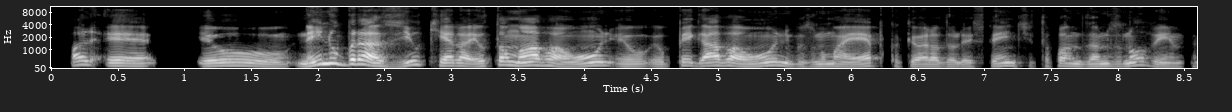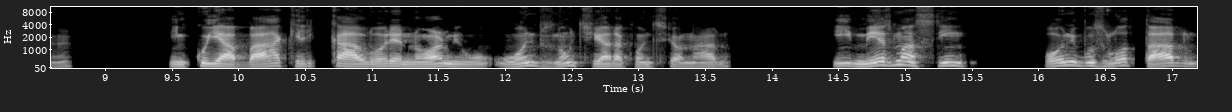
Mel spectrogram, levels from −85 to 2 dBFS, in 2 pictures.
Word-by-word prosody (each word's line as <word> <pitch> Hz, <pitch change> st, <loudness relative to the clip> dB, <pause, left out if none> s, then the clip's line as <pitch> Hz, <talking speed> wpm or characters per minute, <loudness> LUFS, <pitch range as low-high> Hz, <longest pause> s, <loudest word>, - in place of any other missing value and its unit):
Olha, 205 Hz, -, -1 dB
eh, 145 Hz, -2 st, +2 dB, 0.4 s
eu 140 Hz, -5 st, -1 dB
nem 130 Hz, -, +5 dB
no 270 Hz, +1 st, +8 dB
Brasil 205 Hz, -, +6 dB
que 170 Hz, -, -9 dB
era 155 Hz, -3 st, +4 dB
eu 130 Hz, -, 0 dB
tomava 180 Hz, 0 st, +4 dB
ôni 145 Hz, +10 st, +2 dB
eu 120 Hz, 0 st, -7 dB
eu 120 Hz, -, -8 dB
pegava 165 Hz, +3 st, +2 dB
ônibus 125 Hz, -3 st, -1 dB
numa 120 Hz, 0 st, -3 dB
época 115 Hz, +6 st, -2 dB
que -, -, -10 dB
eu 115 Hz, -, -1 dB
era 115 Hz, 0 st, -1 dB
adolescente, 110 Hz, +8 st, -6 dB
tô -, -, -18 dB
falando 135 Hz, -2 st, -3 dB
dos 120 Hz, -, -10 dB
anos 125 Hz, 0 st, -4 dB
90, 110 Hz, -, -5 dB
né. 110 Hz, +3 st, -16 dB, 0.7 s
Em 115 Hz, -2 st, -4 dB
Cuiabá 120 Hz, -4 st, +2 dB
aquele 140 Hz, -2 st, -6 dB
calor 120 Hz, +2 st, +1 dB
enorme 120 Hz, +1 st, +1 dB
o 115 Hz, 0 st, -7 dB
o 120 Hz, -, -11 dB
ônibus 125 Hz, -1 st, -3 dB
não 110 Hz, -, -3 dB
tinha 140 Hz, -6 st, -3 dB
ar 125 Hz, -1 st, -2 dB
condicionado. 105 Hz, 0 st, -8 dB, 0.8 s
E 145 Hz, +1 st, -3 dB
mesmo 165 Hz, +10 st, +1 dB
assim, 160 Hz, -2 st, -2 dB, 0.6 s
ônibus 155 Hz, -2 st, -2 dB
lotado, 150 Hz, -2 st, 0 dB
130 Hz, 155 wpm, -21 LUFS, 115-155 Hz, 0.8 s, no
